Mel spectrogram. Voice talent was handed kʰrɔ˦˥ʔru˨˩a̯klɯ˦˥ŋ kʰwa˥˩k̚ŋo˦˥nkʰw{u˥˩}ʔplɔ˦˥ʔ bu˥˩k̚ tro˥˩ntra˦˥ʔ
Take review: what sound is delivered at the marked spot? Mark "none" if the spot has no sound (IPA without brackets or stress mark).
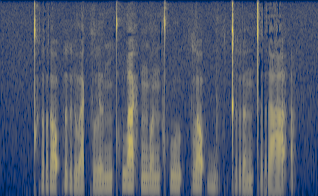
u˦˥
